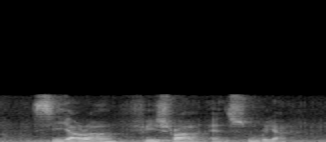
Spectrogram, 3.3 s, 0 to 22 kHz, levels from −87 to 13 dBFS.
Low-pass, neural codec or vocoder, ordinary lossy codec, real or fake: 7.2 kHz; vocoder, 22.05 kHz, 80 mel bands, Vocos; none; fake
